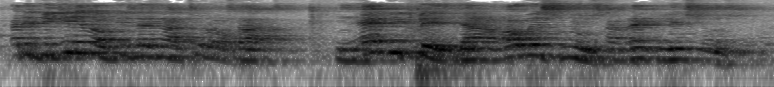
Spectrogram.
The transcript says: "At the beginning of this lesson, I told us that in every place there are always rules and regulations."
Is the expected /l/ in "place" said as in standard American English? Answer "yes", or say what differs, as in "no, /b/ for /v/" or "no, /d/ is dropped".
yes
